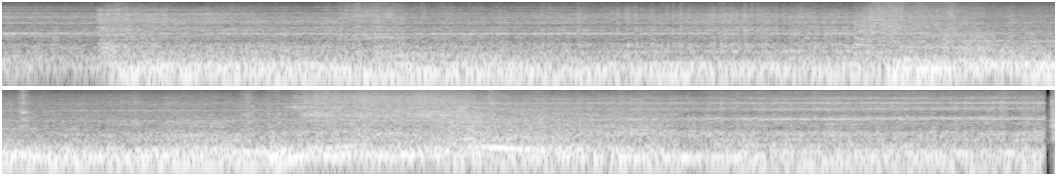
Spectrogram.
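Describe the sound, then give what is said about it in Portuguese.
The Batmobile's powerful engine roars loudly and continuously in a film action scene, its deep rumble surging in revving bursts with booming, crashing hits layered on top. “Nossa, a cena do Batmóvel é sensacional, cara. Olha, eu não sei qual foi sua reação. Mas quando aquele motor começou a urrar,”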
